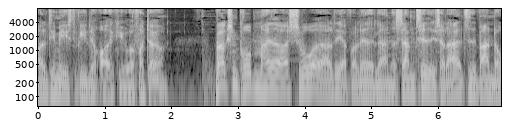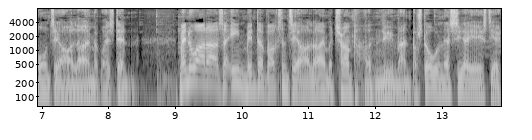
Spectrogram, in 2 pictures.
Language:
Danish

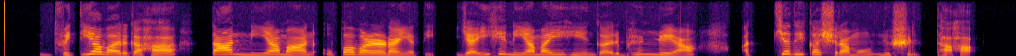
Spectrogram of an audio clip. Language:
Sanskrit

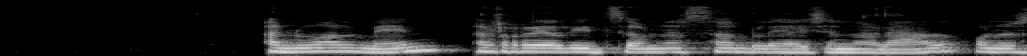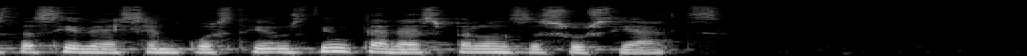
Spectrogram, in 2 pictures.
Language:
Catalan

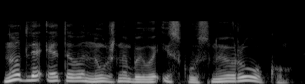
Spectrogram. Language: Russian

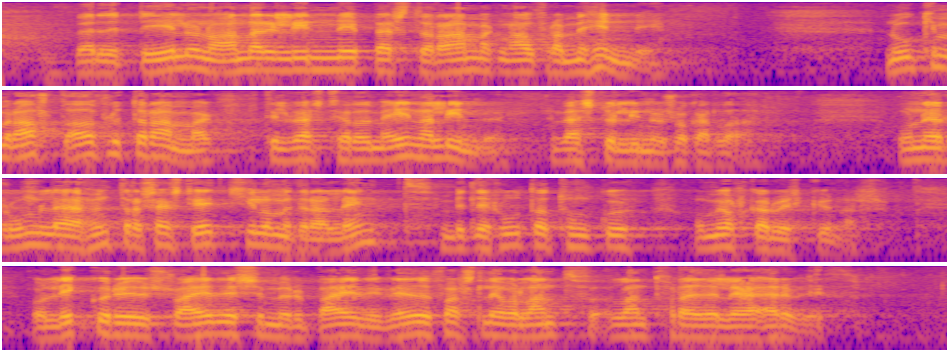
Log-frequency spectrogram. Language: Icelandic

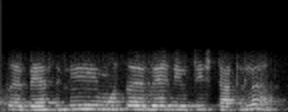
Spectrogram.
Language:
Odia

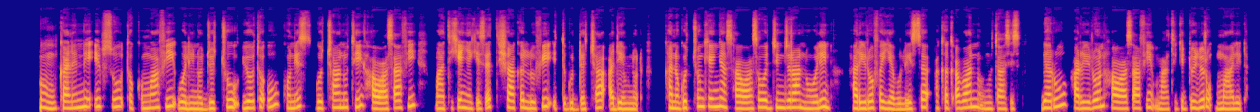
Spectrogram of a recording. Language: Oromo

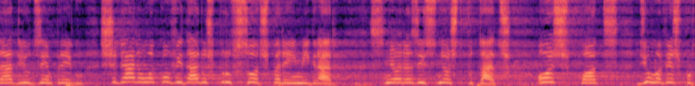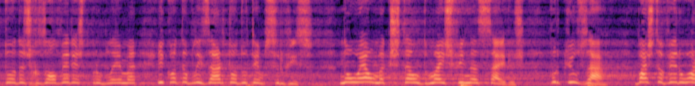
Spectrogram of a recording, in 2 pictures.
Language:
Portuguese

